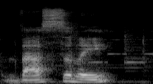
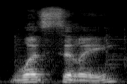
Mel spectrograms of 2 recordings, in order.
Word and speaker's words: Wassily: kind of pioneer silly his name is vasel not Vaseline but it's spelled with a W but you know Russian German it's all V so instead of was silly which his name looks like it's spelled was silly well he probably was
